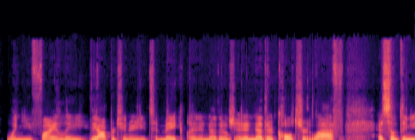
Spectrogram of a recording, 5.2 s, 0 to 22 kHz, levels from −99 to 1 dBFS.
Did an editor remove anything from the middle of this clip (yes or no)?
yes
